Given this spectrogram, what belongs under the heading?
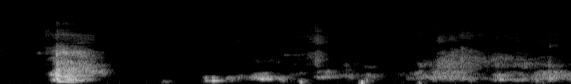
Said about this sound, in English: Everybody's coughing and sneezing.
